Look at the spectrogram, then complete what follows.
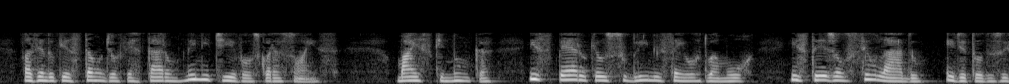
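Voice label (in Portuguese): Páscoa Neutra, female, Telemensagens, Só Voz; Telemensagens 2017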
